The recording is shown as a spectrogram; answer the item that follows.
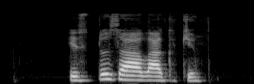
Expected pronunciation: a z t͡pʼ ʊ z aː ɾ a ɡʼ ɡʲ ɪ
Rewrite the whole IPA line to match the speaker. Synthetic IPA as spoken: i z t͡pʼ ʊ z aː l a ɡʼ ɡʲ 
